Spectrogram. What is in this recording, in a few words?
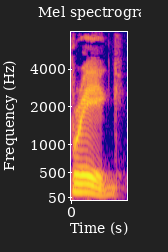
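"brig", US English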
